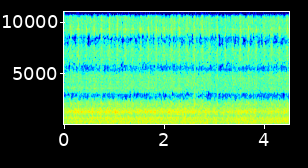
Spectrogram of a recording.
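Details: BMW E36 328i M52 at 175,000 km with M50 intake and M3 headers and exhaust, at idle: a fine, rapid, even tick over a smooth idle. It persists after new oil, sensors, injectors, lifters, tensioners, upper chain and VANOS seals, with oil and fuel pressure and lifter clearance checked.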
